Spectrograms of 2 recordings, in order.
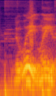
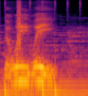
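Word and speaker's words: Dwyane Wade: Dwayne Wayne a loser, man. I just want to say that too. Dwayne Wayne? Dwayne Wade.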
